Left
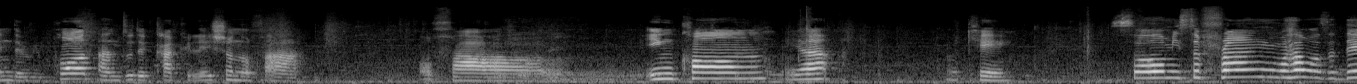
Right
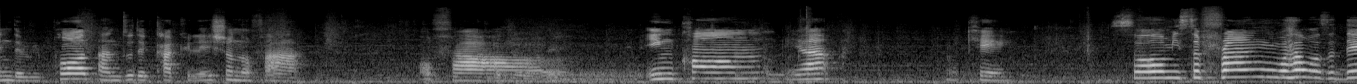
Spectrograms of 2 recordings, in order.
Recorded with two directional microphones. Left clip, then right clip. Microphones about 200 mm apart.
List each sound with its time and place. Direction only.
0.1 s a woman's voice: 10° left (ahead or behind)
4.3 s a woman's voice: 15° left (ahead or behind)
6.4 s a woman's voice: 20° left (ahead or behind)
9.7 s a woman's voice: 25° left (ahead or behind)
11.1 s a woman's voice: 15° left (ahead or behind)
